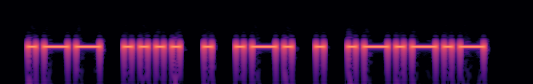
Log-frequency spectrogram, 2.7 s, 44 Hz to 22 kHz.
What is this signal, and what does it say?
Morse code, heard as a keyed tone, about 30 wpm, 700 Hz. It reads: WHERE.
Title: Sentences from Top 1000 Words - Review Part 1 - 30wpm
